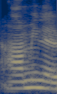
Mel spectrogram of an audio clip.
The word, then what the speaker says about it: Amine: Amine, right? Did I say it right? Yes.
